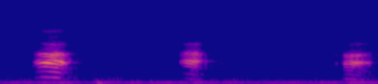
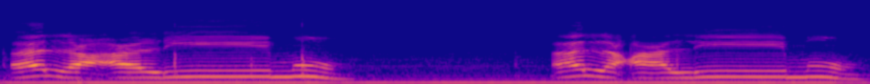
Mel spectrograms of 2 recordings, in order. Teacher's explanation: Si ain, sa lalamunan din. Hindi katulad ni alif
